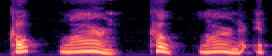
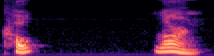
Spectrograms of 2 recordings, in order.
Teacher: It's not Koh Larn. The Koh is pronounced a little bit abruptly, just a little bit abruptly.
